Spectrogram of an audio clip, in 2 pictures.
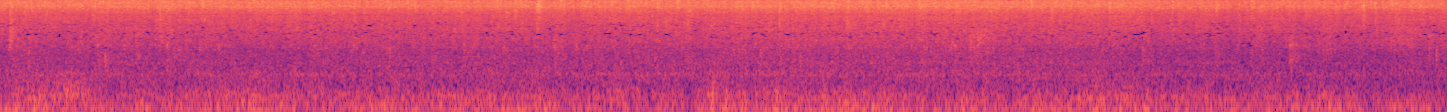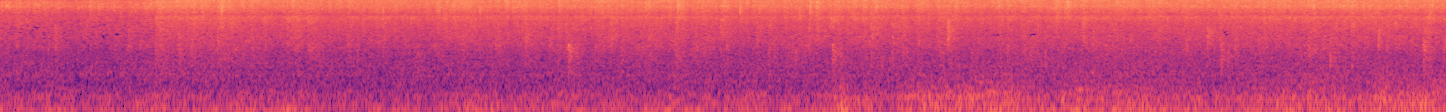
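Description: Steady rain falling on a concrete patio and garden trees during a thunderstorm, getting heavier a little past halfway.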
